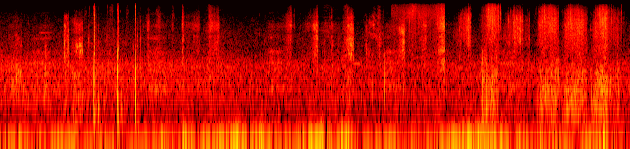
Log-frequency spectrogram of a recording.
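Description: Leaves and branches rustle as someone pushes through dense bushes.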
